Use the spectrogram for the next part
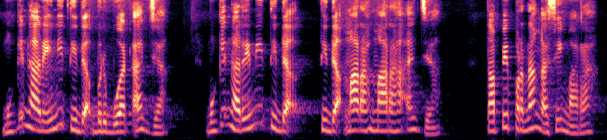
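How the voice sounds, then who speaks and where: A middle-aged woman pastor preaching to her congregation in a conversational sermon style, using rhetorical questions and repeated phrases, often trailing off softly at the end of an address. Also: expressive, brisk. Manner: drops pitch and volume on the trailing address word.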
